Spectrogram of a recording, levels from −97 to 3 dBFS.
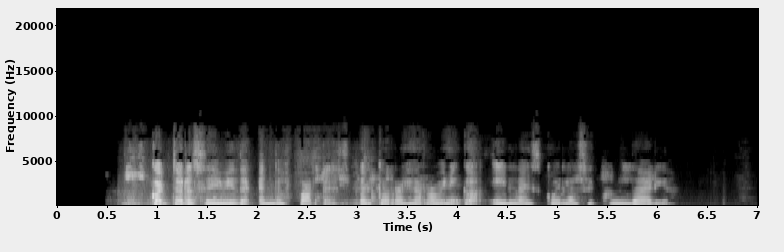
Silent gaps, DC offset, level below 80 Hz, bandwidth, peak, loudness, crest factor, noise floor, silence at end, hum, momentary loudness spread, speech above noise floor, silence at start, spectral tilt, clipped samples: none; under 0.1%; -64 dBFS; 8.6 kHz; 0 dBFS; -23 LUFS; 24 dB; -72 dBFS; 0.9 s; none; 12 LU; 50 dB; 0.65 s; -5 dB/octave; under 0.1%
